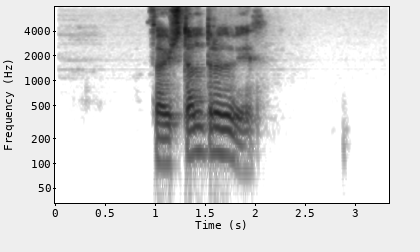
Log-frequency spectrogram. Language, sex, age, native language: Icelandic, male, 30-39, Icelandic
